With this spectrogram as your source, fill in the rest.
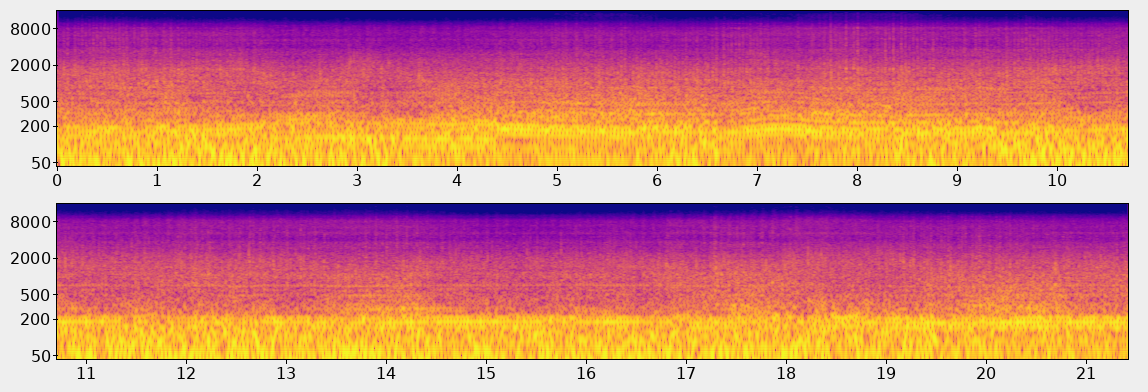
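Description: A go-kart engine drones loudly and steadily, rising and falling in pitch as it speeds up and slows down.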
